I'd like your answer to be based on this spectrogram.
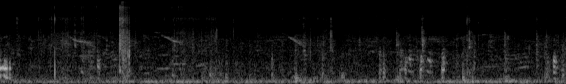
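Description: Backyard heritage chickens cluck softly around their nest during egg collection, a low continuous murmur of fowl sounds with occasional sharper calls, moderately close, no talking.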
